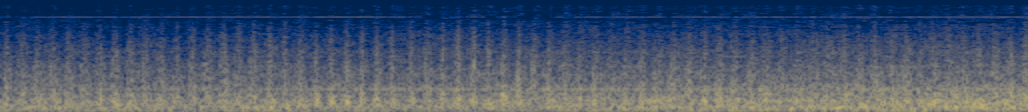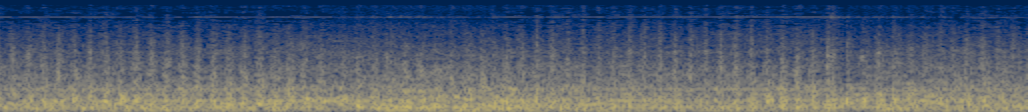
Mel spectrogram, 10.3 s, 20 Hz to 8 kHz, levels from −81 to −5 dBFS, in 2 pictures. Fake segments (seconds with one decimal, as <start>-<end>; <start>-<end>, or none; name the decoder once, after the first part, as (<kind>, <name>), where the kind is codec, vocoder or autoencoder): 6.8-7.6 (codec, SNAC); 9.3-9.9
